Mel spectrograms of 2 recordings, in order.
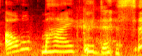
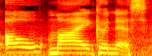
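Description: First: Put-on higher, slow old-person oh my goodness; imitating kids sounding like old folks; old people voice. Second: Slow, drawn-out exasperated oh my goodness; exasperated exclamation. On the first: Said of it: "they sounded like old people going". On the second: Shown as a demonstration. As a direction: sigh it out slowly instead of swearing. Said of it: "you know, like that".

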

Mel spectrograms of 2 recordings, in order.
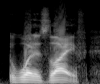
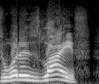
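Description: First: Said in the usual way. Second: High-pitched acted existential panic; mock freak-out. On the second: Manny demanding answers from Hank, freaking out. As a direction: cry it out as an overwhelmed character. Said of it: "freaking out".

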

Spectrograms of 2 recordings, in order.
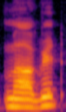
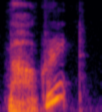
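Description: First: Said in the usual way. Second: Hushed, breathless recognition; whispered disbelief. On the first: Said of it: "peering at the screen". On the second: Acted. Man recognising an old classmate, whispered. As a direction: whisper her name in wonder. Bernard recognises her face.

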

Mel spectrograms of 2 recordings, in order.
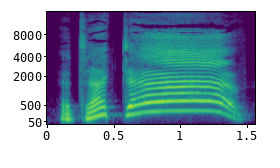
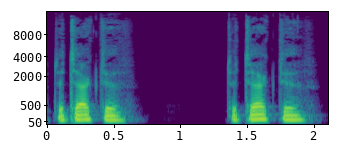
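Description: First: Long high scream of detective; [name] screaming. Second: Unassuming [name] voice. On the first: Imagining [name] screaming detective at the detective. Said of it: "funny to hear [name]". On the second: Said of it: "this very unassuming voice". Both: Retold or imitated.

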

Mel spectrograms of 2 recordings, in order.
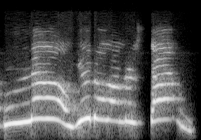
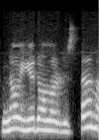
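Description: First: High-pitched retold yell, drawn out. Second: Said in the usual way. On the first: Distraught woman to the speaker calming her down, imitated high yell. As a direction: mimic a desperate cry of protest, pitch soaring. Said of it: "She yells at me". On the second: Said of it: "she was crying profusely".

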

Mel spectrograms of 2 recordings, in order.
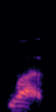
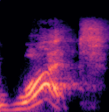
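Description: First: "What?" with the T held in, no release; unreleased T. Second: "What?" louder, with a crisp released T at the end. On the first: Coach demos a casual "What?" with an unreleased T. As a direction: clip "What?" by stopping the air on the T. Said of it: "we won't release it". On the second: Frustrated speaker nobody is listening to, sharp "What?" with released T. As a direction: spit out the T of "What?" like you've said it eighty times. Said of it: "we hear a T sound at the end". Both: Shown as a demonstration.

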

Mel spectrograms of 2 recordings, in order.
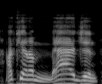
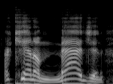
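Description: Both takes have the same delivery.

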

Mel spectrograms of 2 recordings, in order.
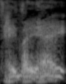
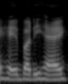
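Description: First: Lightly imitated small child; adorable little voice. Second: Low, soft creep greeting; creeper voice. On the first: Host imitates Caitlin's greeting, adorable little voice. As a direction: say it like a cute little kid. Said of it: "in her adorable little voice". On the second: Retold or imitated. Host demonstrates what Caitlin was taught, creeper voice. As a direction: say it like a lurking creep. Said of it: "But with the creeper voice".

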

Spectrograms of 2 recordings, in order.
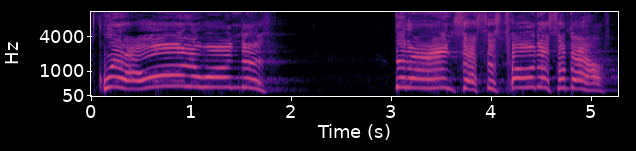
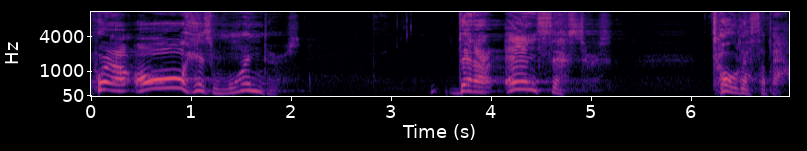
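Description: First: High, drawn-out pulpit cry; preaching shout. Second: Very slow, measured scripture reading with pauses. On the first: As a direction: cry the verse out to the congregation. Verse repeated as preaching climax. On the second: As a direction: spell out the verse phrase by phrase. Rereading verse slowly for emphasis. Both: Shown as a demonstration.

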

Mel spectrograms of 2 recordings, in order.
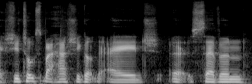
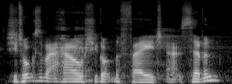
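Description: First: "age" said with its first consonant missing; "age" slipped out in place of phage; slip of tongue. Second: "phage" said with a clear f at the start; "phage" beginning with an f sound, rhyming with age; corrected pronunciation. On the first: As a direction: drop the f sound, leaving "age". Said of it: "the phage, sorry". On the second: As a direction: restate it carefully with "phage". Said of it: "I can't talk". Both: Real, not acted.

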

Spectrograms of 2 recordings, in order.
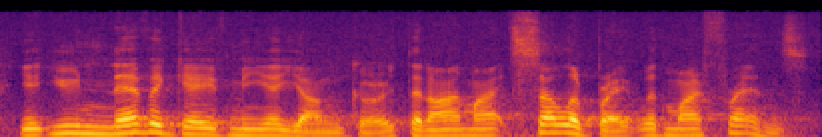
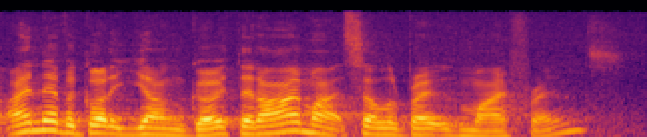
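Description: First: Said in the usual way. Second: "I" punched loud at the start of "I never got"; loud emphatic "I" in "I never got a young goat"; stress on I. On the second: Shown as a demonstration. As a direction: hammer the selfish "I". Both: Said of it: "how many times he says the word "I".

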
